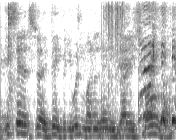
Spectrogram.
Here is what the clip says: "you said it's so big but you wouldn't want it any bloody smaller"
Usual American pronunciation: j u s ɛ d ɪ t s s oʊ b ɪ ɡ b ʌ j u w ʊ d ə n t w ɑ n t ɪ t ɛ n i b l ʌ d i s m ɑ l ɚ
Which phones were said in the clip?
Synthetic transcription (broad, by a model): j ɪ s ɛ d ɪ t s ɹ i b ɪ ɡ b ʌ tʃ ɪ w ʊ d n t w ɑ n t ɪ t ɛ n i b ʌ d i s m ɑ l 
